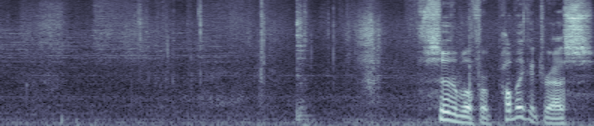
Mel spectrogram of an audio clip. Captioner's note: rustling papers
